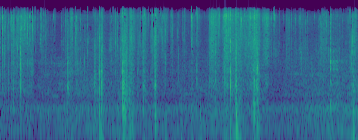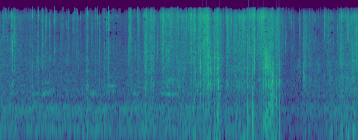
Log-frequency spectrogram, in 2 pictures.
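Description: Plastic shipping mailer crinkling and crackling as it is handled and opened, in irregular crackles with a few louder ones.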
